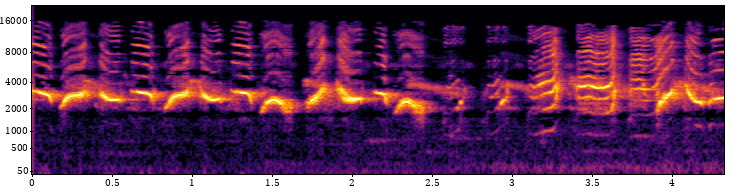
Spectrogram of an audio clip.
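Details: Dancing Chinese hwamei giving its ngũ trường song: a rapid string of clear whistled slurs rolling up and down, then a short gap and a burst of sharp, chattering notes before the whistles return.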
